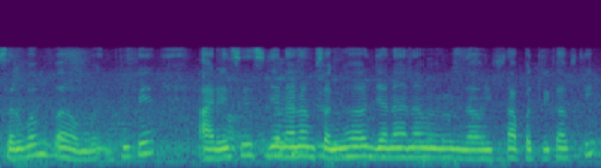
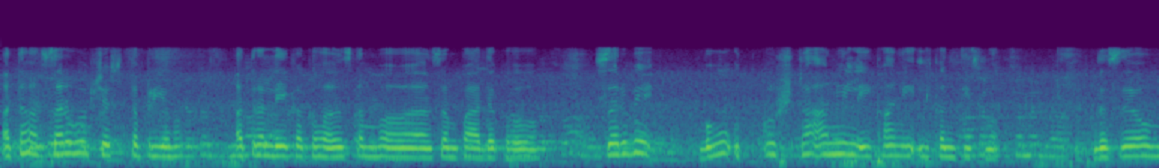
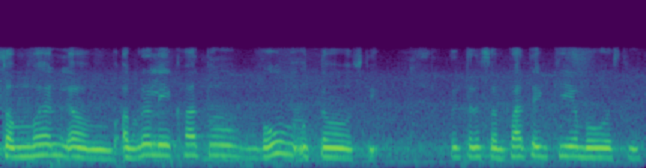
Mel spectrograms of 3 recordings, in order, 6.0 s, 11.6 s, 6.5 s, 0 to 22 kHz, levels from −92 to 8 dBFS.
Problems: constant background noise, continuous background conversations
